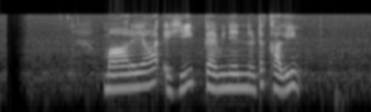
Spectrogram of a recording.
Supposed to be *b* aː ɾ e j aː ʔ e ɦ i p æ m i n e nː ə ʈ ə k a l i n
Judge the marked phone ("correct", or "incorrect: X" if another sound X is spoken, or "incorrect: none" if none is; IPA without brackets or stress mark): incorrect: m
